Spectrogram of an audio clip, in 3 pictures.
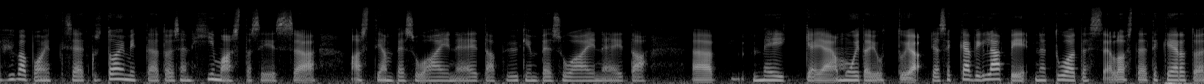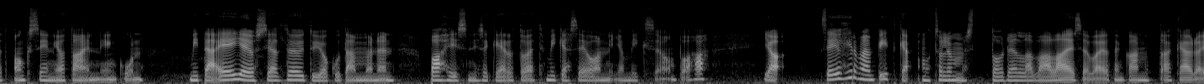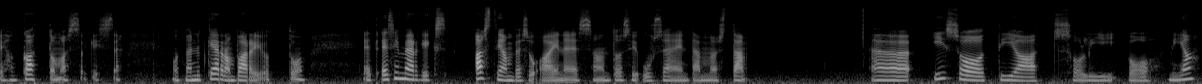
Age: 20-39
